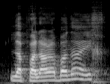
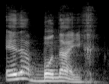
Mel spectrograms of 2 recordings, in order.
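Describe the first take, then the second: First: "banaich" with a clear open a in the first syllable; banaich, said as written. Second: "bonaich" with a stressed o in the first syllable, said louder; bonaich, the reread word. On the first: Teacher to students, reading "banaich" as written. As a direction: read "banaich" out as the text spells it. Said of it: "no la leas banaich". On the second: Teacher to students, giving the rereading "bonaich" loudly. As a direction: swap in the o of "bonaich" and land on it. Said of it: "al tikre banaich". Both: Shown as a demonstration.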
